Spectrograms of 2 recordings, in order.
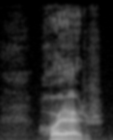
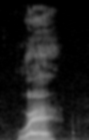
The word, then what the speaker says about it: where: যেমন what, ওয়্যার, ওয়েন, ওয়াই, এগুলোর ক্ষেত্রে এইচটা সাইলেন্ট থাকে, এইচটার উচ্চারণটা হয় না বেশিরভাগ ক্ষেত্রে।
